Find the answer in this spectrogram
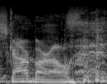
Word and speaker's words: Scarborough: was one of the questions how do you pronounce Scarborough Scarborough you nipple but um but yeah no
